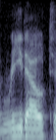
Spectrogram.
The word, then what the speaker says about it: Redoubt: Yeah, it's called At the Readout, but Readout is spelled R-E-D-O-U-B-T.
